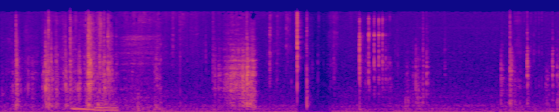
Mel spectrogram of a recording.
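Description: Small clicks and scrapes of a plastic tube of epoxy putty being handled, its plastic screw cap twisted off and set down on a cutting mat, with two longer scraping stretches about a second in and about three seconds in.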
